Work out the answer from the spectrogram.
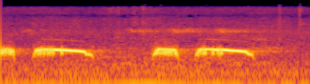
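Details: Spotted dove from Java, known locally as derkuku or tekukur, cooing in paired phrases: a short note then a longer falling coo, the pair repeated twice with a gap between.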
